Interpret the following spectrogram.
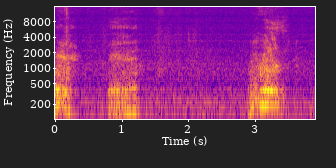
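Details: Miniature Dachshund voicing pleas for help, its toy stuck beneath the bed in a home room; three close, strained whimpers, short and tonal with bright overtones, the last the loudest, separated by quiet gaps.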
